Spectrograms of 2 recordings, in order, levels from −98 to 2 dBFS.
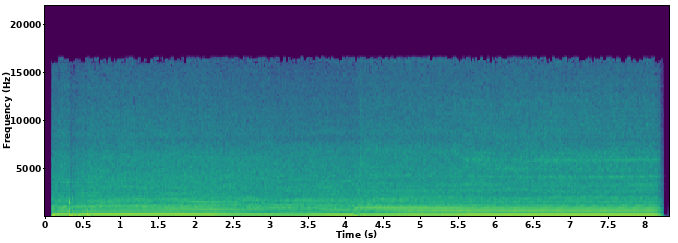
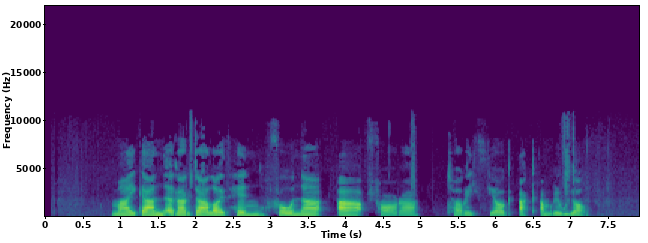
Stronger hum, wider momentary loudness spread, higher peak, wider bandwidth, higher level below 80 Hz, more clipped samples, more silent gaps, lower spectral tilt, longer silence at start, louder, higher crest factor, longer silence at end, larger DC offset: neither; second, 5 LU vs 14 LU; about the same, -2 dBFS vs -4 dBFS; first, 17 kHz vs 9.8 kHz; first, -36 dBFS vs -72 dBFS; neither; neither; second, -5.5 dB/octave vs -7.5 dB/octave; second, 0.05 s vs 0.9 s; first, -18 LUFS vs -23 LUFS; about the same, 16 dB vs 20 dB; second, 0.1 s vs 0.75 s; neither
